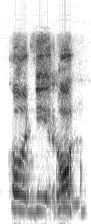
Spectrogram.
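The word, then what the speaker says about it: قادر: Nih, sama. Cuman pengucapan beda. Coba yang bawah. Qadirun. Qadirun. Tahu artinya? Ini qadir. Ya. Qadir itu kuat.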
